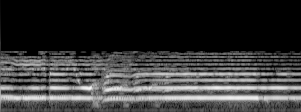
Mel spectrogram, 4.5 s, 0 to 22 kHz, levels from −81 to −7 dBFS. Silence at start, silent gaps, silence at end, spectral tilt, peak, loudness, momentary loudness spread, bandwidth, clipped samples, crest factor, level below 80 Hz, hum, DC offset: 0 s; none; 0 s; -7.5 dB/octave; -6 dBFS; -18 LUFS; 6 LU; 4.1 kHz; under 0.1%; 12 dB; -62 dBFS; none; under 0.1%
